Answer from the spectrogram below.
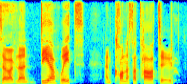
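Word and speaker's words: Dia duit: How do you say that again, Daisy? – Diaguit. – Diaguit. Is that how you say it? – Diaguit. – Diaguit. – Yes.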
